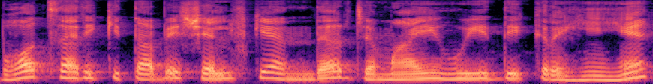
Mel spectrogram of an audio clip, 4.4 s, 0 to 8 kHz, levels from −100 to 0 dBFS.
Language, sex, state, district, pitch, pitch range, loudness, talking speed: Hindi, female, Karnataka, Bangalore, 195 Hz, 175-215 Hz, -17 LUFS, 150 wpm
